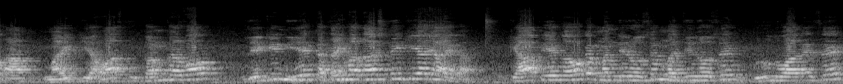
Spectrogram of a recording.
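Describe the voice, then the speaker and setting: A middle-aged man speaking as a religious community leader at a meeting, in deliberate, insistent phrases. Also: high-pitched. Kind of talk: public address at an administrative meeting. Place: crowded indoor meeting room. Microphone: distant camera microphone. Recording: echoey room, distant microphone, faint noise.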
